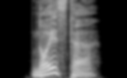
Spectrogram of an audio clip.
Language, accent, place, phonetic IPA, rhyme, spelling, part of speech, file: German, Germany, Berlin, [ˈnɔɪ̯stɐ], -ɔɪ̯stɐ, neuster, adjective, De-neuster.ogg
- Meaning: inflection of neu: 1. strong/mixed nominative masculine singular superlative degree 2. strong genitive/dative feminine singular superlative degree 3. strong genitive plural superlative degree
